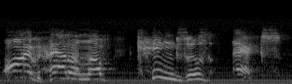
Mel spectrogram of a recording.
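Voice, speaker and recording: An indignant young cartoon frog, lively up and down delivery, bright, wry and whiny. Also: male voice, very high voice, drawn-out words, gravelly, faint music behind, heavily acted, rough recording. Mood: exasperated. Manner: wry, complaining. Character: grumbling young male frog, indignant, stubborn, put-upon. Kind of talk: animated cartoon fairy-tale acting.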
